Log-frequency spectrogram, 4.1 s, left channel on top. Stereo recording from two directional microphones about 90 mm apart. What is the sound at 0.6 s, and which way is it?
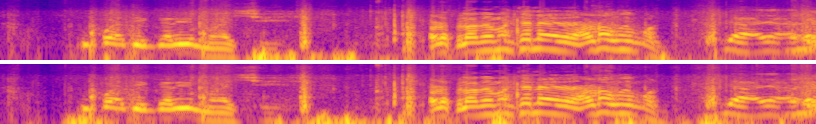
Speech, 10° right (ahead or behind).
